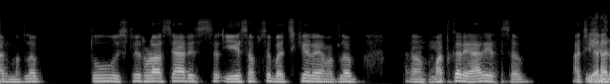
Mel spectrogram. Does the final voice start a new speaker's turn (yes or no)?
yes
